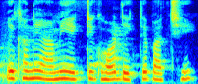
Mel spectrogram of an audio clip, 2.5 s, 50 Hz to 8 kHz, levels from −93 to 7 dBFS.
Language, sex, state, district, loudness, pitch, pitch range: Bengali, female, West Bengal, Cooch Behar, -15 LUFS, 245 Hz, 230-255 Hz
